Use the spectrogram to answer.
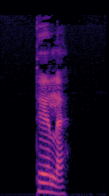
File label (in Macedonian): "tele", Macedonian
